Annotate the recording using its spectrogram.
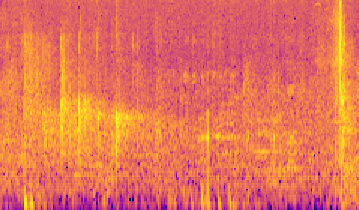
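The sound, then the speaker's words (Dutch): An audience applauds itself: a steady wash of many hands clapping, with a few louder thumps and faint voices mixed in. “Nou, applaus voor jezelf hoor, gemeente.”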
